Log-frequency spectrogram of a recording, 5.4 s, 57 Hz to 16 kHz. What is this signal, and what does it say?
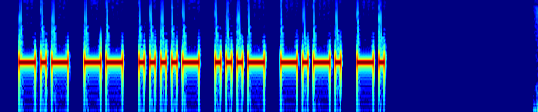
Morse code, heard as a keyed tone, about 22 wpm, 700 Hz. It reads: KM4VCN
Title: USA Callsign DE Callsign - 6 Characters - 22wpm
